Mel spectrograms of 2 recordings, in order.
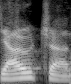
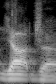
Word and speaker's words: Yautja: So it's officially settled. It's Yautja, not Yautja.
